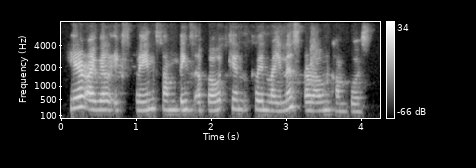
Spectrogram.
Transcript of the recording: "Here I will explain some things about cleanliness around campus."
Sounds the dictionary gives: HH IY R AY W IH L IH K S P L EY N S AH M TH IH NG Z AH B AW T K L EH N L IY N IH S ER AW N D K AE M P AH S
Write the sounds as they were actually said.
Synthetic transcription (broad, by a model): HH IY R AY W IH L IH K S P L EY N S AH M T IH NG S AH B AW T K L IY N L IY N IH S ER AW N D K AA M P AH S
